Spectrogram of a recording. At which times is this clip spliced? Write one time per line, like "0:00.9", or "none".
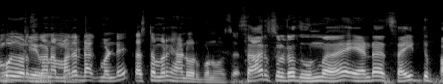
0:02.3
